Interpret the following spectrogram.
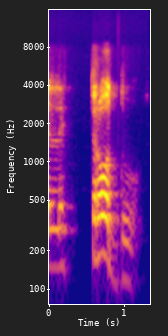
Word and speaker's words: eletrodo: O correto é eletrodo. Tá? Eletrodo. O som está aqui no meio. Deixa eu colocar aqui. Fofuras. Aí você vai pronunciar eletrodo ou eletrodo? Como é que fica esse som? Aberto ou fechado? Fechado.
